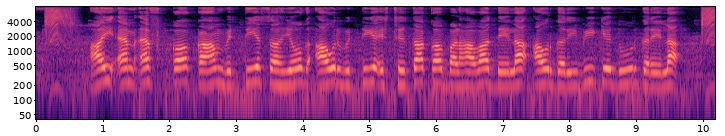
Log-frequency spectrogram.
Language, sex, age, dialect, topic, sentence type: Bhojpuri, male, 18-24, Western, banking, statement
